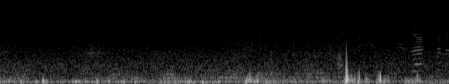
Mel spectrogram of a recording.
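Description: Wind buffeting the microphone outdoors: an uneven low rumble with soft bumps, and a few sharper thumps near the end, the first of them the loudest.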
